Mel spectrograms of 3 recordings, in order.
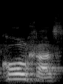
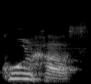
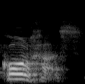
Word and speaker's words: Koolhaas: And I think she said something like Koolhaas, not Koolhaas, like in English, C-O-O-L, because this is not in English, it's in Dutch, like Koolhaas, Rem Koolhaas.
